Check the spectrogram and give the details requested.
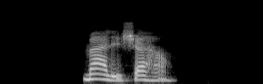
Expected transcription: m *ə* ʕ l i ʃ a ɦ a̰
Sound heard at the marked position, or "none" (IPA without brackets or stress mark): a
